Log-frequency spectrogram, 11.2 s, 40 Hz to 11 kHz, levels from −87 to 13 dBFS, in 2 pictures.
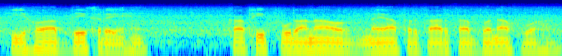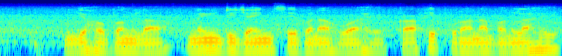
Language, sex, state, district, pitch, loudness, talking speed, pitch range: Hindi, male, Uttar Pradesh, Etah, 80 Hz, -24 LUFS, 145 wpm, 75-80 Hz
